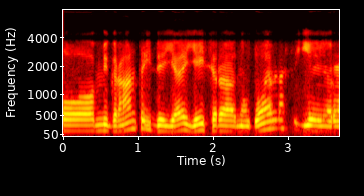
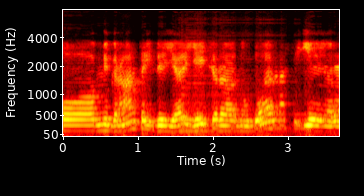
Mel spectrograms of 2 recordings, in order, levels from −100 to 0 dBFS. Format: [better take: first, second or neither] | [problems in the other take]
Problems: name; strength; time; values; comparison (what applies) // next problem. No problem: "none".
first | noise reduction (neural separator model SepFormer DNS4)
